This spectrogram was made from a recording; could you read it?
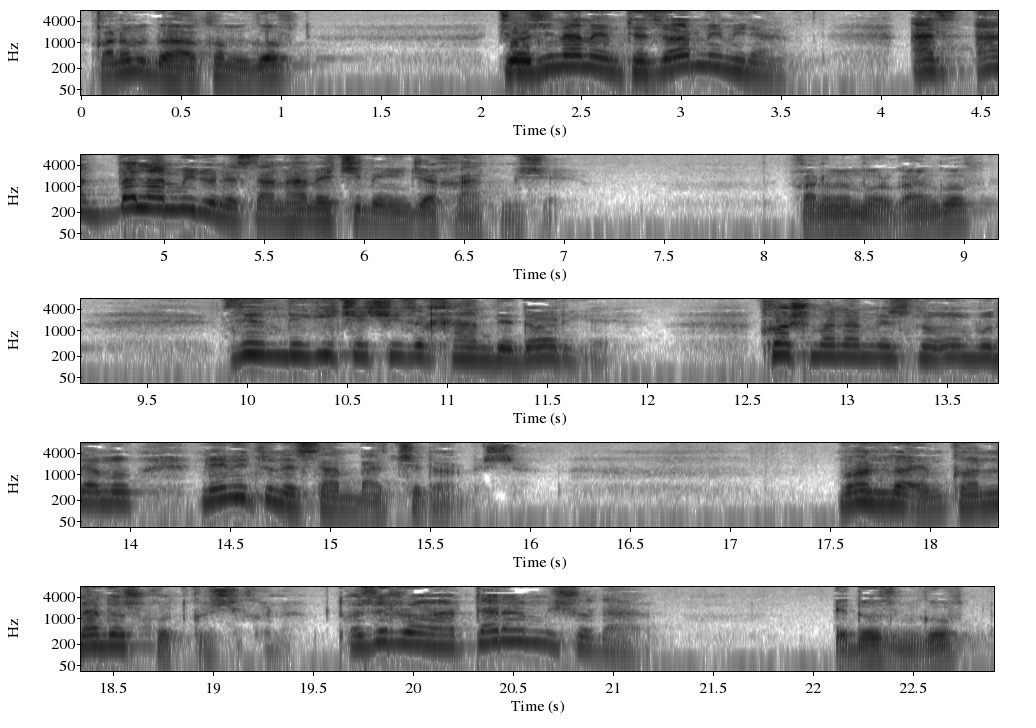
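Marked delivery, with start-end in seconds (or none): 2.1-7.0 high-pitched woman gossiping; neighbour woman's voice. A narrator's reading. Narrator voices Mrs Bhakku. 9.9-21.2 very high-pitched woman's voice; bitter neighbour woman. A narrator's reading. Narrator voices Mrs Morgan.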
